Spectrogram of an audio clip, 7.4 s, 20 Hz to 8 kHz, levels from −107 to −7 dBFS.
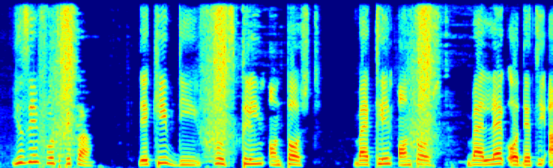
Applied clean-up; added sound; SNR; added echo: classical method Wiener filter.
